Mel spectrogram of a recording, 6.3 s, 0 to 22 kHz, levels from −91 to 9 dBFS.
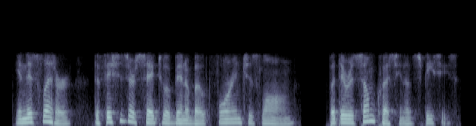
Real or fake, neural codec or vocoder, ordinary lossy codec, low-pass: fake; codec, 16 kHz in and 24 kHz out, 1 kbps, XY-Tokenizer; Opus, 16 kbps; 3.6 kHz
